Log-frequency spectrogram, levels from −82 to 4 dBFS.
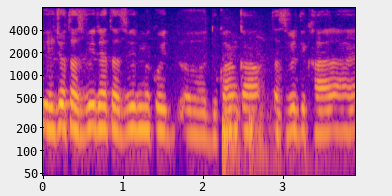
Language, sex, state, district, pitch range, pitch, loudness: Hindi, male, Odisha, Khordha, 175-190 Hz, 180 Hz, -15 LUFS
